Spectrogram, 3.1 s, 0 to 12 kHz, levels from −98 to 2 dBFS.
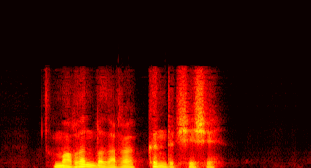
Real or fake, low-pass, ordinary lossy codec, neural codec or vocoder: fake; 7.2 kHz; AAC, 32 kbps; codec, 16 kHz, 0.7 kbps, FocalCodec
